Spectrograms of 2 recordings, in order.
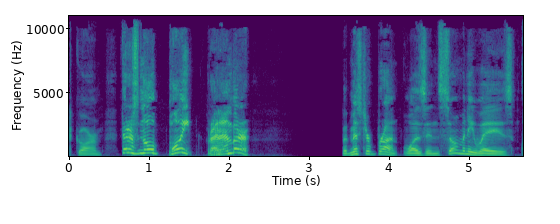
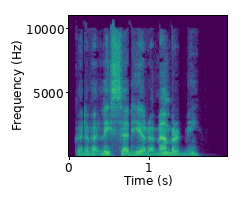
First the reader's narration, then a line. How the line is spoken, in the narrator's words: Gorm grumbled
